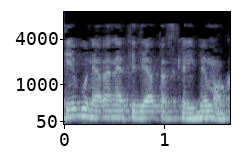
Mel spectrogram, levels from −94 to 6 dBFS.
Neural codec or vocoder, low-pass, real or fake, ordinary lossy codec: none; 7.2 kHz; real; MP3, 24 kbps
